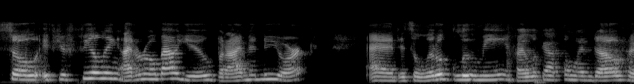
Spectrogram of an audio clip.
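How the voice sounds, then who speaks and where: A woman's medium-pitched voice, a plain, everyday voice, with fairly even intonation and a fairly quick pace. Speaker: mental health and wellness advisor. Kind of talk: online seminar presentation.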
